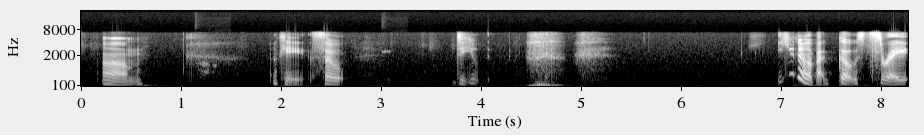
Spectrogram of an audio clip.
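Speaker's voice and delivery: secretive, conspiratorial whispered aside. In a role-play scene, a character draws another closer to confide, conspiratorial hush. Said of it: "Conspiratorial conspiratorial like little little get".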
